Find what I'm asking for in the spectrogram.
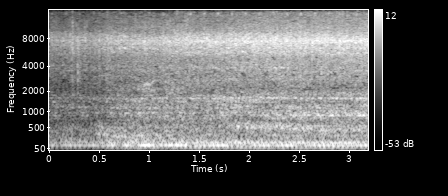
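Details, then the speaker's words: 2003 Ford Windstar LX wheelchair van, believed 3.8 V6, 248K miles, battery guessed about a year old, idling heard under the hood: steady smooth low hum, no knocks or misses; normal idle, no leaks or smoke seen. "I want you to listen to it run underneath the hood I have I believe this is a 3.8 v6 and I old smoothly"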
